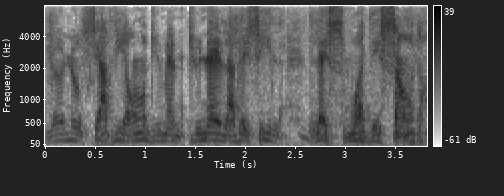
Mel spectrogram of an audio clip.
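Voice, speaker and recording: In a put-on character voice, a man speaks at a moderate pace, raspy and medium-pitched, with lively intonation. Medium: fan dub. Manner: bossy, irritable.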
